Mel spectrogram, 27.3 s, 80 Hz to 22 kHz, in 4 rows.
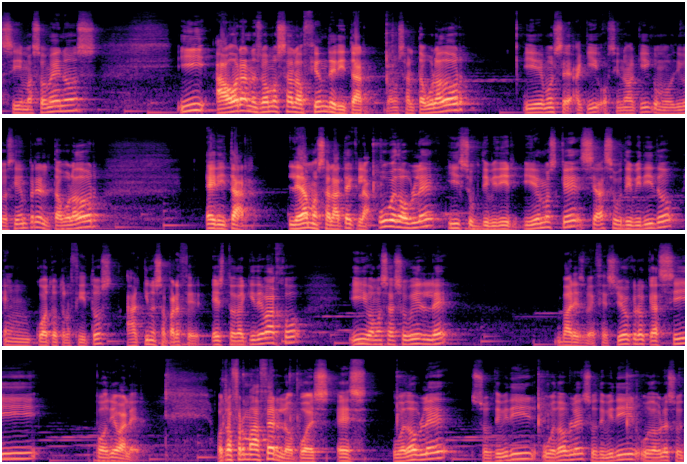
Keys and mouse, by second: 1.9 middle click, 3.8 Tab, 6.0-7.0 drag, 10.5 w, 17.2-19.4 drag, 20.6 right click, 22.9 ctrl+z, 23.3 ctrl+z, 24.4 w, 25.8 w, 26.7 w.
